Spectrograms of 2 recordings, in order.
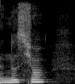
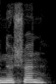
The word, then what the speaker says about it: Notion: Et d'ailleurs, euh, je vous l'ai pas dit, mais moi j'utilise l'outil euh, Notion ou Notion, selon la prononciation qu'on préfère, qui est un outil numérique.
